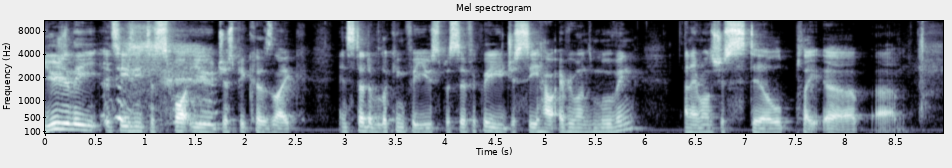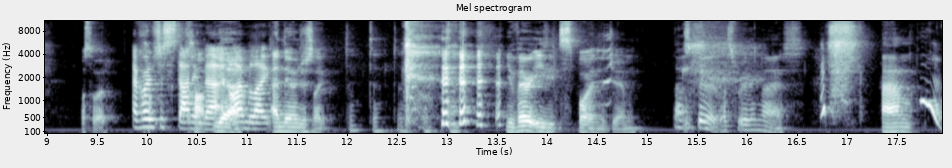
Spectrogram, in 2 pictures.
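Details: Adult speaker in conversation; Normal conversational speech.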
